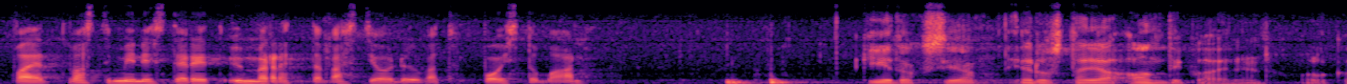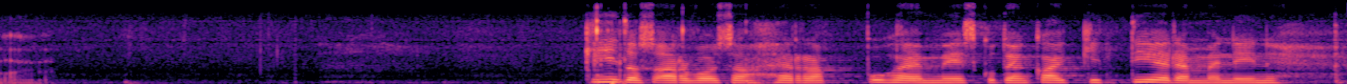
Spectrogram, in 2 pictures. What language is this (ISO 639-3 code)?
fin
